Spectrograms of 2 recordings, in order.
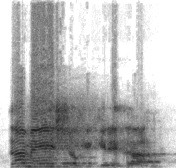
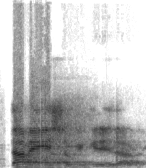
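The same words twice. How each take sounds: First: Drawn out, slow plea; slow pleading. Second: Lower echo. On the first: God asks for all the believer holds, slow and pleading. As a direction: lean into each word slowly, asking. God's voice asking in prayer. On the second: The plea to the believer repeated, lower and settled. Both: Acted.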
